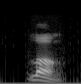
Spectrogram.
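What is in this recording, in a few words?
"leng", Chinese, fourth tone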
